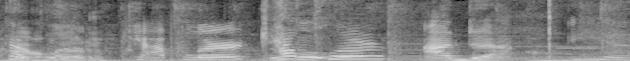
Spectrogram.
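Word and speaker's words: Kep1er: Kepler, bacanya Kepler.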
